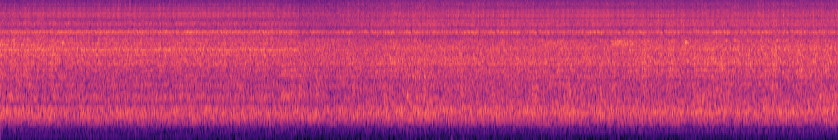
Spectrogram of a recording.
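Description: Steady airy hiss from idling O-gauge model locomotives with their smoke units running.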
